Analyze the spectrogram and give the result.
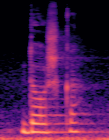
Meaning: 1. board 2. blackboard
- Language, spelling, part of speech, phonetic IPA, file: Belarusian, дошка, noun, [ˈdoʂka], Be-дошка.ogg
